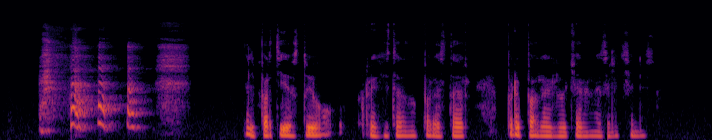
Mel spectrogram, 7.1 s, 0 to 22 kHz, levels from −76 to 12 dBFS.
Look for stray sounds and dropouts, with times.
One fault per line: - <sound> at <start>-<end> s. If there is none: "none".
- laugh at 0.4-1.9 s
